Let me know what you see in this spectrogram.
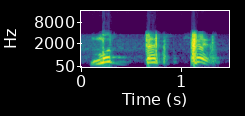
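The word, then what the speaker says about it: مدثر: Muddathir, like this. Many of you might have the same name, Muddathir. This is the right style to pronounce.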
